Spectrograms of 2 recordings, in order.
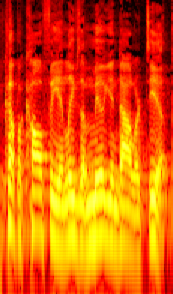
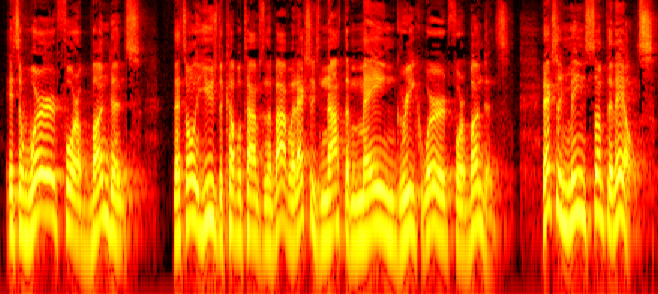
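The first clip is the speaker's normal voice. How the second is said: ordinary delivery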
